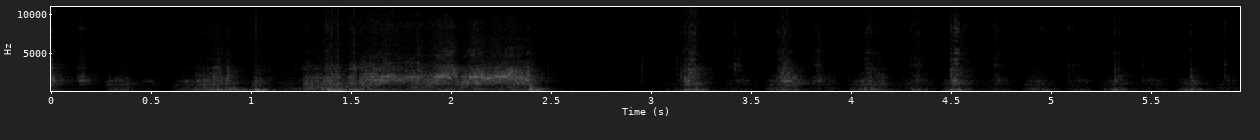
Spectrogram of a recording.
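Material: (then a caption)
Coated paper. A wooden stylus scratches the black coating off a flat black-coated paper scratch card held in one hand, leaving black flakes. A long, dense rasping scrape builds and holds, then stops for a brief silence. Quick, short scratching strokes follow in an uneven rhythm.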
